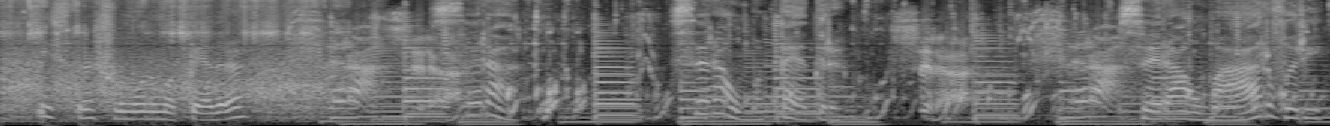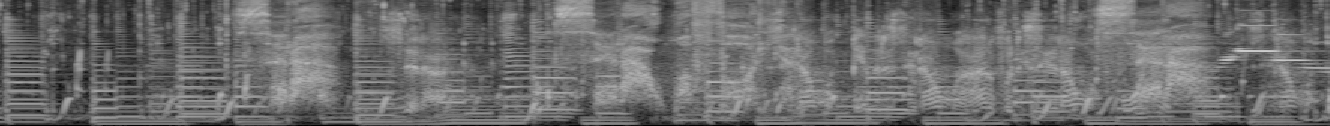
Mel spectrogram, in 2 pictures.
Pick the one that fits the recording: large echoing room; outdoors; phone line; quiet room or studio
outdoors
